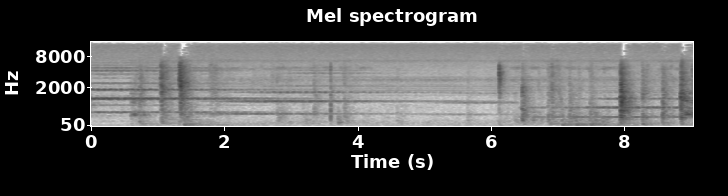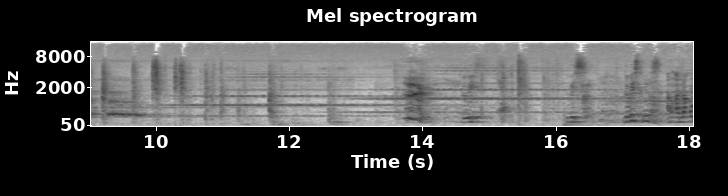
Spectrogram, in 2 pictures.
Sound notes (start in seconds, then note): 0.5 heavy footsteps; 6.2 hollow footsteps echoing; 8.6 dogs barking; 13.6 Luis coughing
